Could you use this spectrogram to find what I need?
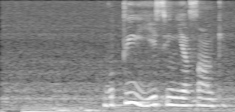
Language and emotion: Russian, angry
